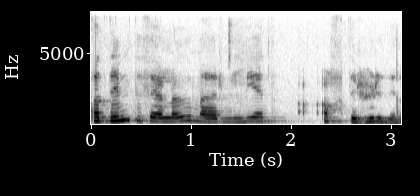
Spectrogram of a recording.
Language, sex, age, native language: Icelandic, female, 12, Icelandic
